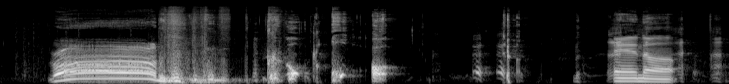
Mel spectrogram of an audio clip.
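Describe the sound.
A voice imitates a boat's big 1200 cc motor with a long, low, strained drone, then sputters through a series of choppy bursts and ends with a second rising, revving hum.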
